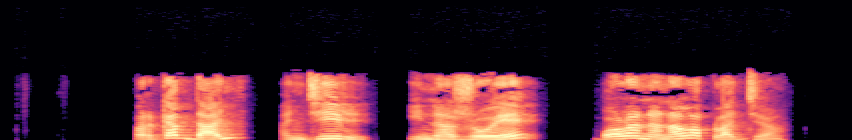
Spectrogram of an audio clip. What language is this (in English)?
Catalan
